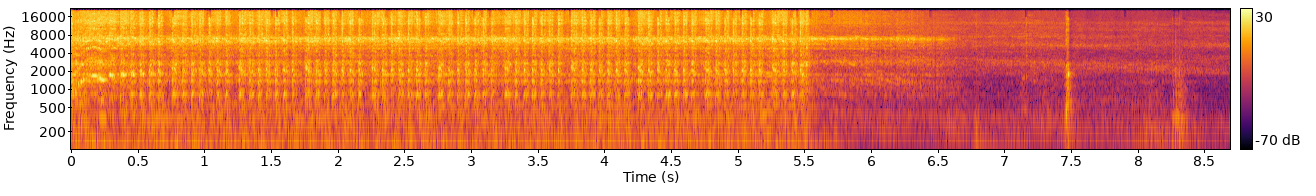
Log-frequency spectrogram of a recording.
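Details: Toyota 1UZ-FE V8 in a Bushlux after sitting for years, cranking while watching valves: steady cranking with an uneven, lumpy beat about twice a second; a possibly sticking valve leaves a cylinder down on compression.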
